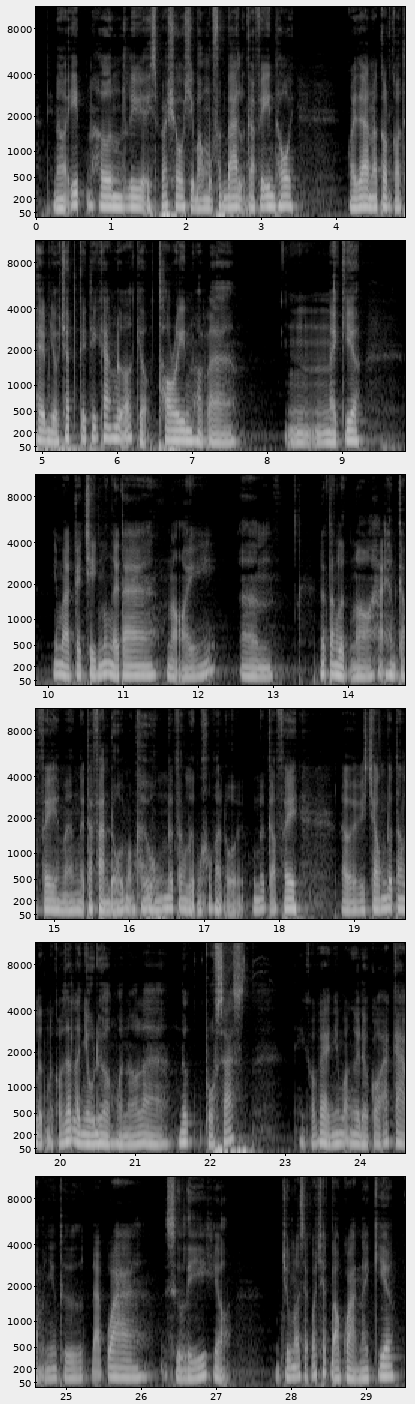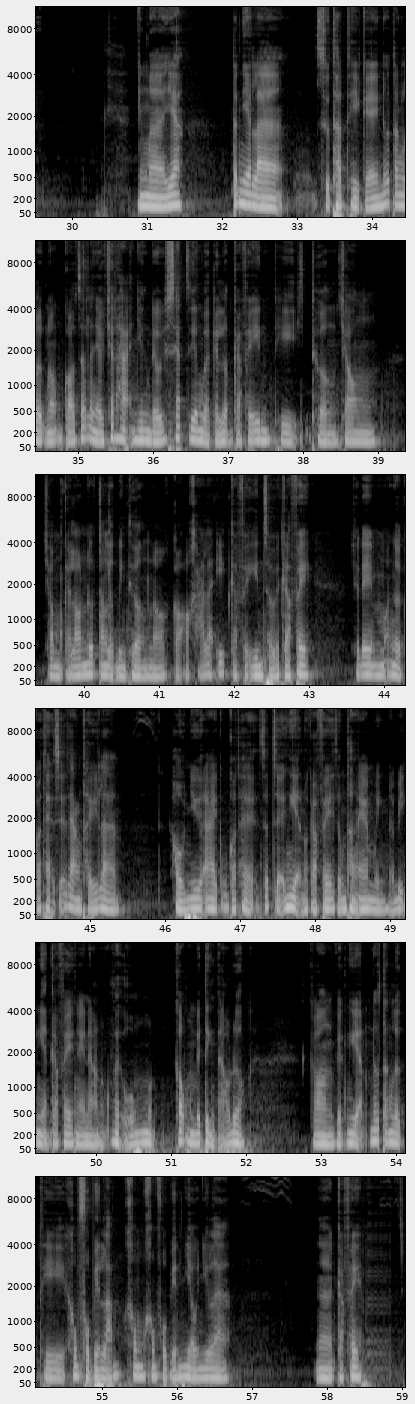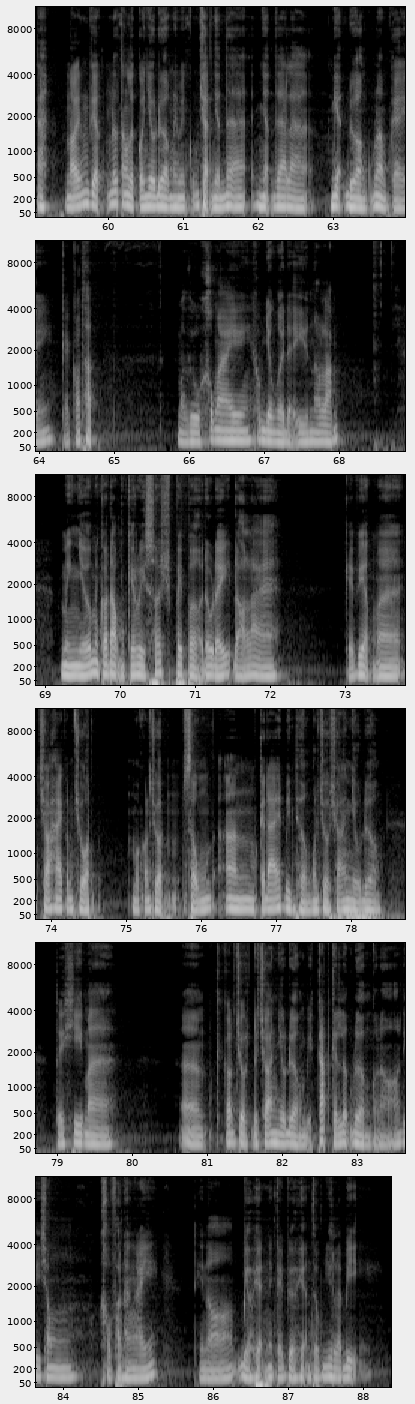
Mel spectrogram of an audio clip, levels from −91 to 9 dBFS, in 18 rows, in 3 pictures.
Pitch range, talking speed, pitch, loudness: 100-115 Hz, 230 wpm, 105 Hz, -27 LUFS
